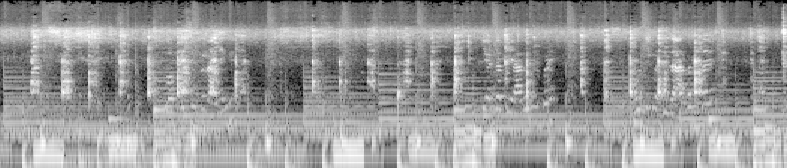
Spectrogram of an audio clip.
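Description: Metal spatula scraping and stirring scrambled egg keema in a black kadhai, over a steady sizzle of frying oil. The scrapes come irregularly, a few each second.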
